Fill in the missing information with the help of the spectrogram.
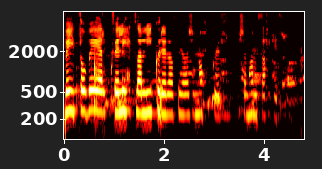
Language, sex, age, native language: Icelandic, female, 18-19, Icelandic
